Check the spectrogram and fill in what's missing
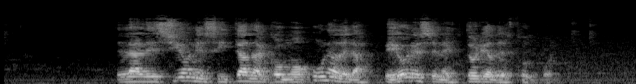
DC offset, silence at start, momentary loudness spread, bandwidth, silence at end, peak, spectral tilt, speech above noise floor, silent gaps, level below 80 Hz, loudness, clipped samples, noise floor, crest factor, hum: under 0.1%; 1.15 s; 11 LU; 10.5 kHz; 0.75 s; -4 dBFS; -5 dB/octave; 34 dB; none; -48 dBFS; -21 LUFS; under 0.1%; -54 dBFS; 18 dB; none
